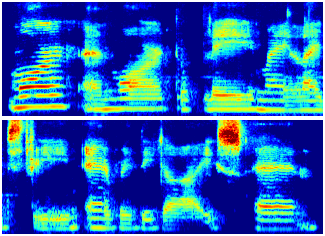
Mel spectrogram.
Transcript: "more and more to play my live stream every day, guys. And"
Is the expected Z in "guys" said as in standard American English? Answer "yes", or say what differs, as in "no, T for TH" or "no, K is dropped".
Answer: no, S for Z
